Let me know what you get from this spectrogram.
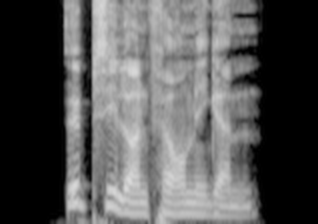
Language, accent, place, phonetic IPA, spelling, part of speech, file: German, Germany, Berlin, [ˈʏpsilɔnˌfœʁmɪɡəm], y-förmigem, adjective, De-y-förmigem.ogg
- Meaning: strong dative masculine/neuter singular of y-förmig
